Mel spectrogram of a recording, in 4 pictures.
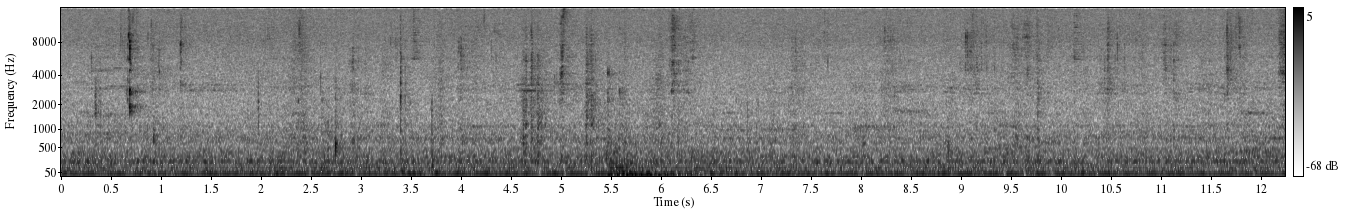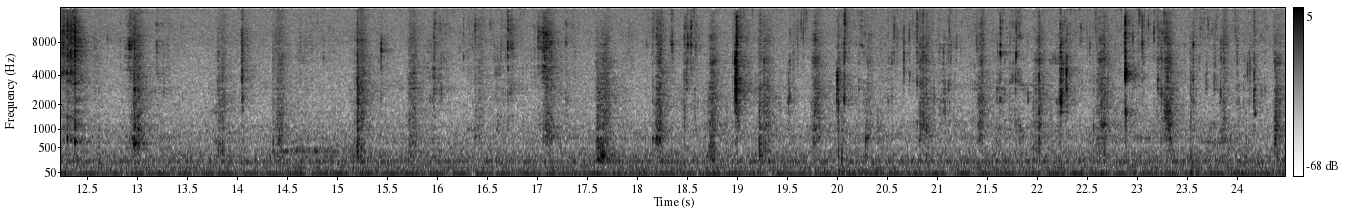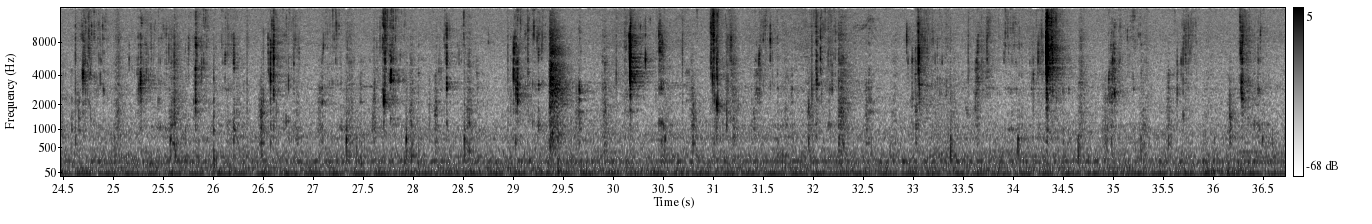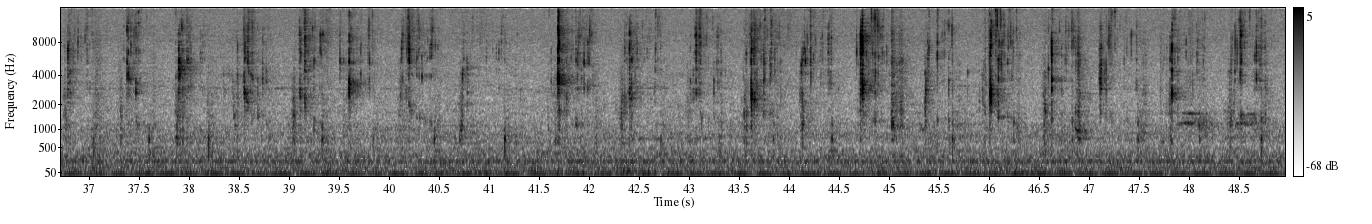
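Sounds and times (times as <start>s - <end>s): low hum: 0.0s - 17.0s
chewing and wet mouth sounds: 0.2s - 6.4s, 7.3s - 48.9s.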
